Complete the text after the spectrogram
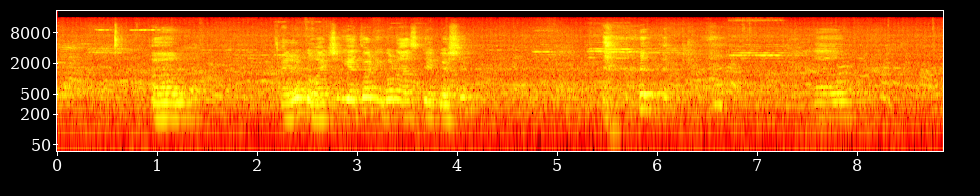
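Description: A woman speaks through a microphone over loudspeakers.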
